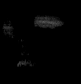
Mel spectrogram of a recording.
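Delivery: hushed, breathy "yes" as a retold reaction; quoted approval. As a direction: whisper an approving yes, quoting yourself. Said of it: "I was like".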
